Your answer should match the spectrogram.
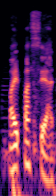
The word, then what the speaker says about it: bypasear: está en el diccionario bypasear y escrito tal cual se pronuncia, es decir, no con la by en inglés que es bypass, que significa carretera de circunvalación o ruta alternativa.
